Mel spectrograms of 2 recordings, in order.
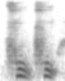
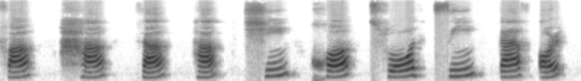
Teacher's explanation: तो हां सिफत हमस में हम हल्की सांस की आवाज यानी फूं की एक आवाज आपको निकलती महसूस होगी। अपने मुंह से फू फू यानी आवाज या हवा बाहर निकल के आएगी।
